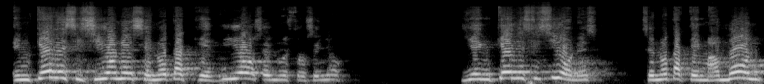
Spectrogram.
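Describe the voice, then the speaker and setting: High-voiced man preaching in a hall. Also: a little mellow. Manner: earnest, asks listeners direct questions. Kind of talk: sermon.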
